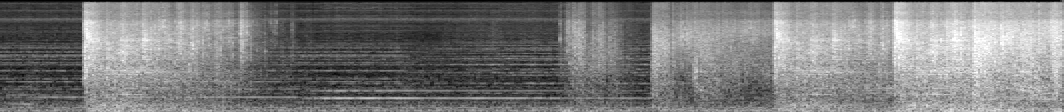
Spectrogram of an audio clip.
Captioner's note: explosion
